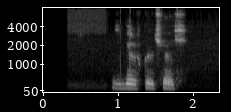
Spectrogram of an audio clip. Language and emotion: Russian, neutral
